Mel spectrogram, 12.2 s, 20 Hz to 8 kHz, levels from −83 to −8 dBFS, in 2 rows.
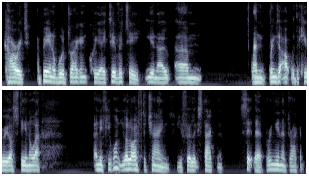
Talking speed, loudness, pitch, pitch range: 185 wpm, -21 LUFS, 110 Hz, 105-120 Hz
